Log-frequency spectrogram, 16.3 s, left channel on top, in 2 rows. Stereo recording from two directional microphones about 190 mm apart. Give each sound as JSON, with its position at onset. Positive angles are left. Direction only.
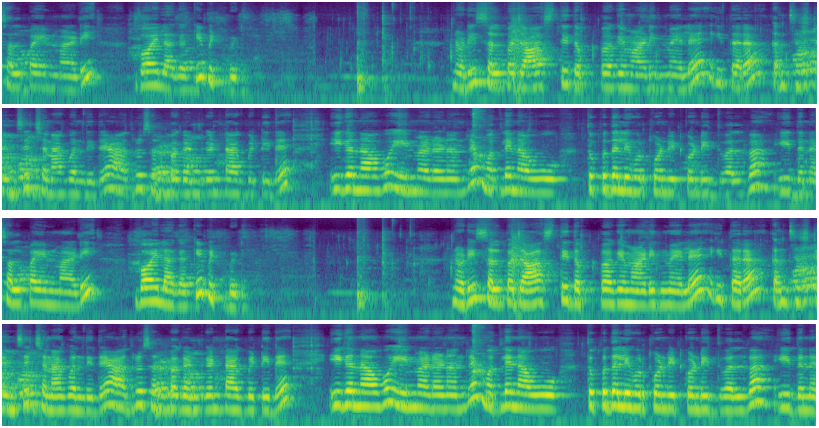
{"t": 0.0, "sound": "a woman's voice", "side_deg": -15}
{"t": 4.5, "sound": "a woman's voice", "side_deg": -15}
